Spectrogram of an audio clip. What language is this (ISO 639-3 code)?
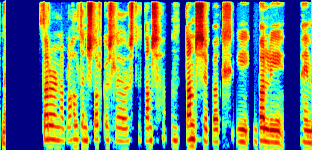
isl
